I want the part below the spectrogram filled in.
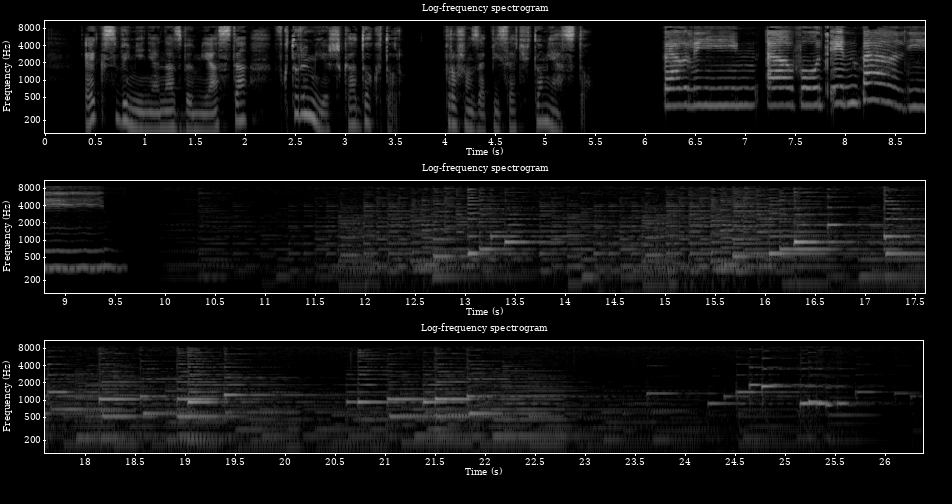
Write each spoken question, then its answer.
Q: Proszę zapisać to miasto.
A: Miasto doktora Thurmana to Berlin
